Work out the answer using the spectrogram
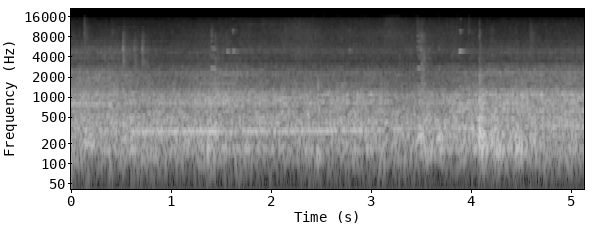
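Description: Odakyu 1000-series electric train running on the line, heard from inside the front car: a steady rumble of wheels on rail and running noise, with a faint steady hum through the first three seconds and a few light ticks.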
